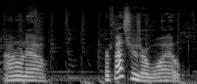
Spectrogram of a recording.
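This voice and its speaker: A young woman rambling casually through gaming commentary, chatty and full of tangents, enunciating clearly. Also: fairly low pitch, animated, a little fast, soft background music. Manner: chatty, tangent-prone, self-deprecating. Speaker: gaming streamer.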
